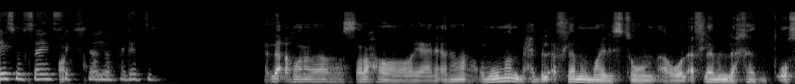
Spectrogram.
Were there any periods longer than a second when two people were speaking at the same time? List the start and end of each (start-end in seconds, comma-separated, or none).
none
